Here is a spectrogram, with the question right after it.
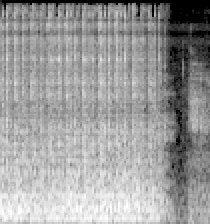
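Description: A sewing machine runs steadily while stitching a quilt border, its rapid mechanical whir close and continuous before stopping abruptly near the end.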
